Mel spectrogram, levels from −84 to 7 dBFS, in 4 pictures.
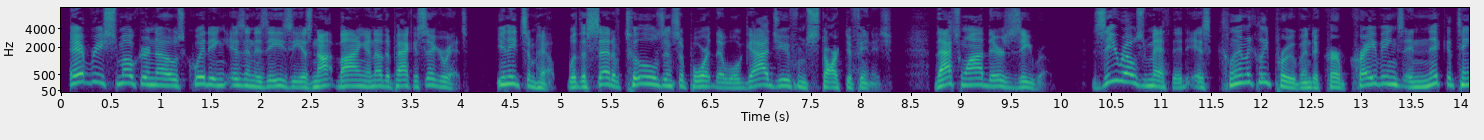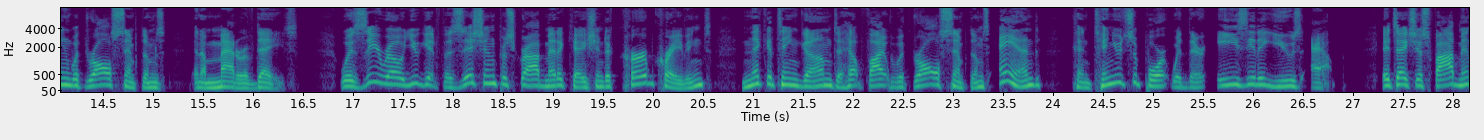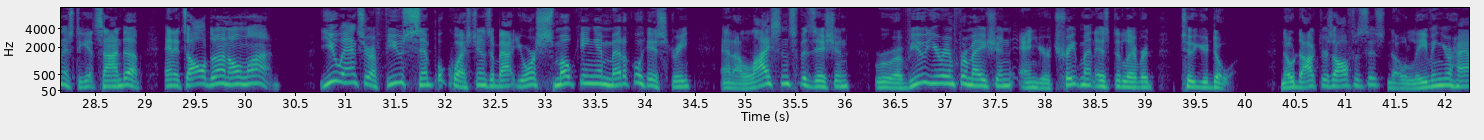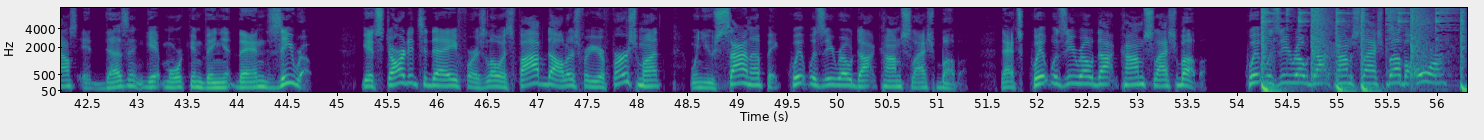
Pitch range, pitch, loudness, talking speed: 145-205 Hz, 175 Hz, -25 LUFS, 180 wpm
